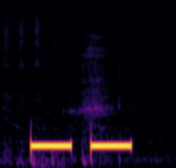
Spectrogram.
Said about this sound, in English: the phone is ringing right now. Yeah. Does this person know you're going to call them? No. Okay.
